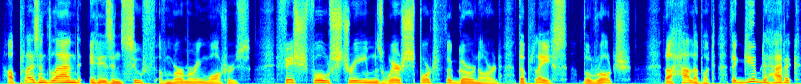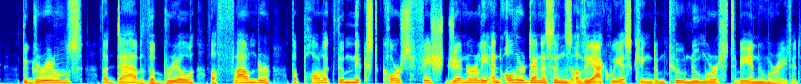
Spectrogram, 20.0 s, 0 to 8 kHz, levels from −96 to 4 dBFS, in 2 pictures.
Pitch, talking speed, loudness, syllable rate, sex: 140 Hz, 155 wpm, -20 LUFS, 4.8 syllables/s, male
